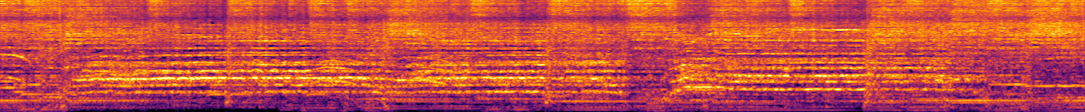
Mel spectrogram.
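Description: Gospel choir singing sustained harmonies with a band underneath, with a brief dip about six seconds in before the next chord.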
